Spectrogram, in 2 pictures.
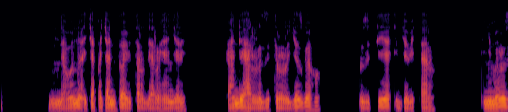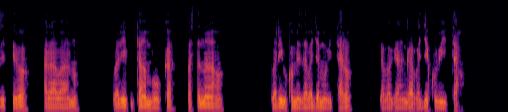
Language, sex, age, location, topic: Kinyarwanda, male, 25-35, Kigali, health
